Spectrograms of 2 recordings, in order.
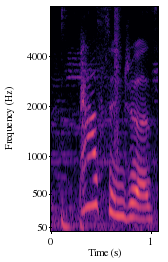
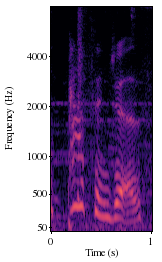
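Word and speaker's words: passengers: जी ई आर एस पैसेंजर्स again the stress is ऑन पै नॉट सेंजर सो पैसेंजर्स पैसेंजर्स किसी ने मुझे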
